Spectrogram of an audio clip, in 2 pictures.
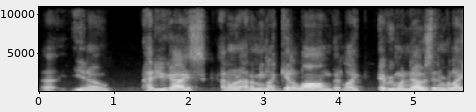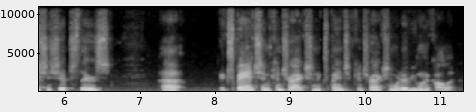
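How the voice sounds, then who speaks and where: A man's voice: medium pitch, fairly even intonation, moderate pace, darkish tone. A man hosting a casual interview, teasing and asking loose, searching questions. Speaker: host.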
